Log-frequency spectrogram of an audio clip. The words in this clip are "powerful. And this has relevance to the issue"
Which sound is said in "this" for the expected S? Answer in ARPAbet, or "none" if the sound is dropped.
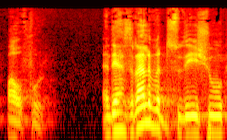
none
